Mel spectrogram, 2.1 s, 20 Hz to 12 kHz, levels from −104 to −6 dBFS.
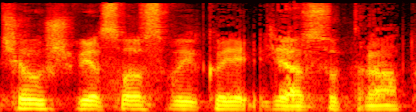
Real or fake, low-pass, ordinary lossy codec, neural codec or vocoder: fake; 10.8 kHz; AAC, 32 kbps; codec, 24 kHz, 1.5 kbps, HILCodec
